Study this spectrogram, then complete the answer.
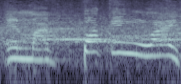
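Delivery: high, loud shout at the crowd; hammed-up exasperated yell; exasperated mock rant. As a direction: blow up on the last words.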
